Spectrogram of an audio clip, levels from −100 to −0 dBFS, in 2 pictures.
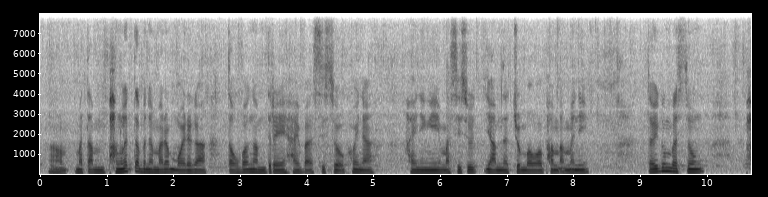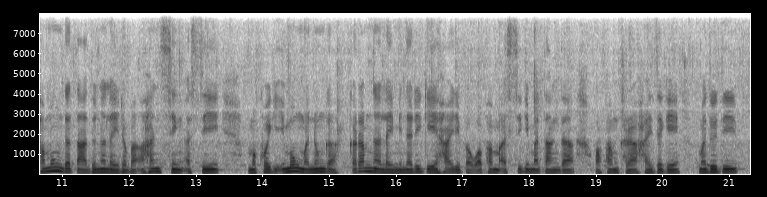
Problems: background sounds at intervals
